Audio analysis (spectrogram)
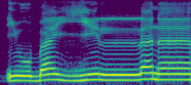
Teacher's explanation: Perhatikan berwarna abu-abu bertemu dengan huruf lam yang berharakat tasydid. Maka nun sukunnya melebur masuk ke huruf lam yang berharakat tasydid. Ya, kita tahan dan kita tekan yubayyil.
